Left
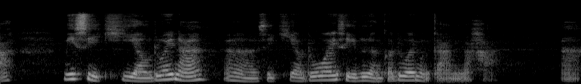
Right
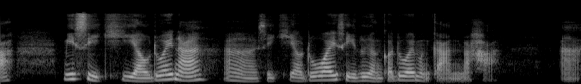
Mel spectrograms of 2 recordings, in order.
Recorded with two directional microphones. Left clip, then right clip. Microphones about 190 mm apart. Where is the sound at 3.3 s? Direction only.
10° right (ahead or behind).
